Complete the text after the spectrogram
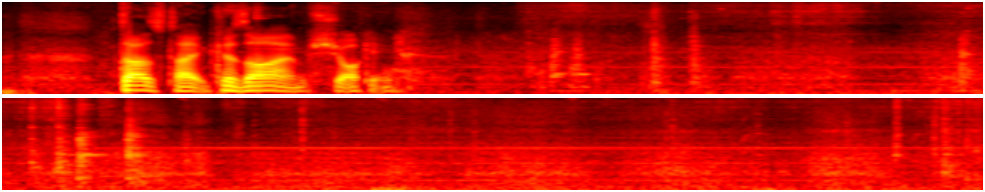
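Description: A rake drags across sand.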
